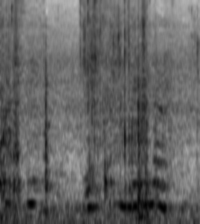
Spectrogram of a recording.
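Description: Liquid pours and splashes into a plastic bowl.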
